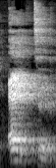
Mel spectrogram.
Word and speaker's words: et: Então, eu já chamo a atenção para a pronúncia dessa palavra aqui, que é o et. Então, vocês não vão ler mais ET. ET é o extraterrestre, né, gente? Aqui nós temos o et.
